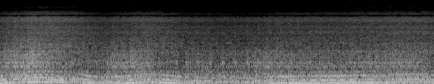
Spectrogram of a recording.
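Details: Volkswagen Touareg 3.0L diesel cold-started after standing two days below -30°C (about -33°C): deep, steady diesel clatter running evenly at idle with no misses. Healthy cold idle.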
